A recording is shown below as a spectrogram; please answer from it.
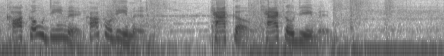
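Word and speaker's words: Cacodemon: Kaca demon. Kaca demon. That sounds wrong. That's not how you pronounce that. It's got an O in it. Kako demon.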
